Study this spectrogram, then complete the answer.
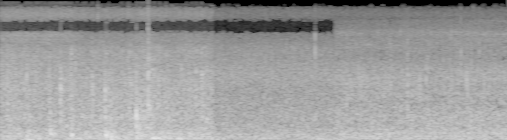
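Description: Heavy rain and gusting wind from Typhoon Kompasu on the Ruigang Highway near Qimei village pour down as a loud, dense, continuous roar that eases slightly partway through, with no voices.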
